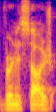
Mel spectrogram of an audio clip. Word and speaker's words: Vernissage: The co-founders of Vernissage Art Advisory.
